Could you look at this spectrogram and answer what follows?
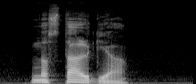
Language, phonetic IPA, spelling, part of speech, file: Polish, [nɔˈstalʲɟja], nostalgia, noun, Pl-nostalgia.ogg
